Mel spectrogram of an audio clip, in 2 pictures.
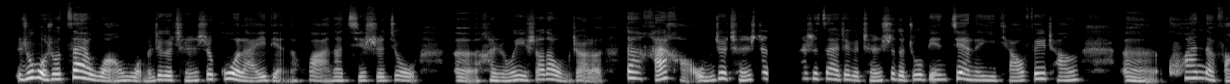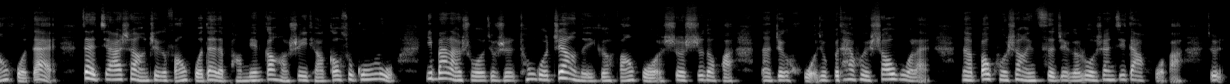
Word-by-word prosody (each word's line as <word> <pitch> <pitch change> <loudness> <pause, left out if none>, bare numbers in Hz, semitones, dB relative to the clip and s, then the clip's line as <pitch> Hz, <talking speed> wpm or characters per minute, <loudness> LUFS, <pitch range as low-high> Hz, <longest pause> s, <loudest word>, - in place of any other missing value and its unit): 如 250 +6 +5
果 280 -5 +9
说 245 +2 +4
再 300 +3 +7
往 185 -3 +1
我 180 - 0
们 160 - -6
这 215 - +2
个 200 - +3
城 185 -2 -4
市 235 +5 +1
过 255 +1 +6
来 160 -5 0
一 180 - +3
点 180 0 -5
的 170 - -11
话， 175 +4 -5
那 180 0 -1
其 180 +1 -5
实 180 -1 -3
就， 185 -2 -3 0.4
呃， 165 -3 -3
很 175 +1 -2
容 170 +4 0
易 210 - +1
烧 195 +5 -2
到 235 -1 +2
我 195 - +1
们 155 - -10
这 - - -5
儿 - - -4
了。 - - -5 0.2
但 295 -2 +3
还 270 - +4
好， 300 - -9
我 - - 0
们 180 +1 -2
这 280 - +2
个 - - +5
城 200 -6 -2
市 220 - -6 0.4
它 270 - -14
是 265 -1 -1
在 250 -2 0
这 225 0 -2
个 195 - -1
城 180 -1 -3
市 195 +7 -2
的 200 -5 0
周 225 +4 +1
边 225 0 -3
建 250 -2 +3
了 200 - -3
一 190 -1 -2
条 180 0 -4
非 260 +7 +1
常， 195 -5 -4 0.4
呃， 165 -3 -2
宽 295 +1 -2
的 225 -7 +1
防 195 +3 -3
火 220 - 0
带， - - +1 0.2
再 285 -4 +7
加 225 -1 +1
上 225 -6 +1
这 205 - 0
个 185 - 0
防 185 +2 -1
火 170 -4 +1
带 210 - +4
的 175 - +3
旁 165 +1 -5
边 185 +1 0
刚 230 +2 +3
好 175 - -1
是 170 +5 -2
一 190 - +1
条 160 -3 -3
高 200 +6 +1
速 225 +3 -1
公 225 +2 +1
路。 240 -5 0 0.3
一 275 - 0
般 275 +1 +3
来 225 -5 +3
说 190 -1 0
就 190 +1 -4
是 185 0 -2
通 235 +6 -4
过 220 -3 +2
这 210 +9 +2
样 275 -7 +4
的 165 - -1
一 165 - -5
个 175 +1 -1
防 180 +3 -2
火 160 -5 0
设 185 +5 -1
施 195 +3 -4
的 200 -3 0
话， 165 -2 -4 0.2
那 180 0 -4
这 195 - +1
个 190 - -1
火 - - -2
就 195 -1 -1
不 200 - +1
太 225 +3 -2
会 215 -3 0
烧 235 +6 +3
过 220 -6 -1
来。 - - -6 0.3
那 200 -2 +1
包 230 +6 +4
括 210 -4 -1
上 195 -3 0
一 180 - +1
次 185 +1 -1
这 190 +1 -3
个 180 - 0
洛 200 +1 +2
杉 210 +3 -1
矶 220 +2 -4
大 210 -3 -1
火 185 - -8
吧， - - -7 0.2
就 - - 0
195 Hz, 310 characters per minute, -21 LUFS, 180-230 Hz, 0.4 s, 果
